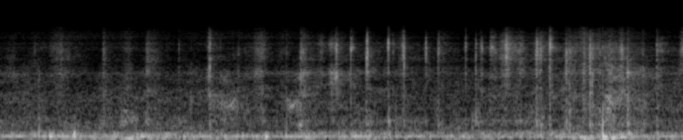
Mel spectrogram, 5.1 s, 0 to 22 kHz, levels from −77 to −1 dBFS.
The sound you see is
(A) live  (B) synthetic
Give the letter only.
B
